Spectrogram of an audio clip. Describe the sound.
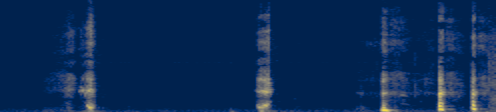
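Someone imitates hiccups with their voice: five short, sharp yelps, spaced irregularly with pauses between, the last three coming in quicker succession.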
